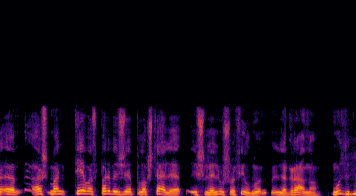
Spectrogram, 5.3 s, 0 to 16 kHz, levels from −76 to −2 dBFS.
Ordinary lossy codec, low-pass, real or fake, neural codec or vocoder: AAC, 48 kbps; 7.2 kHz; real; none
